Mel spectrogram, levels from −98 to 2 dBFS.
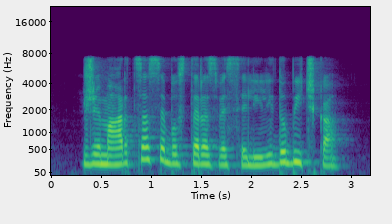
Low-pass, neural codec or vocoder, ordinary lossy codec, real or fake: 7.2 kHz; none; none; real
